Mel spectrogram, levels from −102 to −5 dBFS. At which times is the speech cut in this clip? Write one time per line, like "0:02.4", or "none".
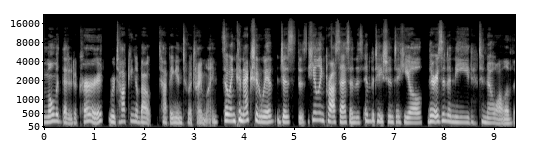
0:03.5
